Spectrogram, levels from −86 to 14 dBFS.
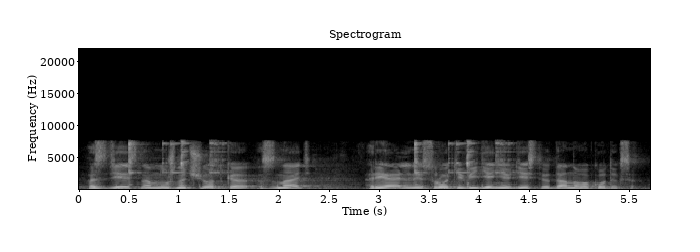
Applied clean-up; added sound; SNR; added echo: none; Cutlery, silverware / Dishes, pots, and pans; 11 dB; none.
